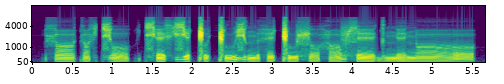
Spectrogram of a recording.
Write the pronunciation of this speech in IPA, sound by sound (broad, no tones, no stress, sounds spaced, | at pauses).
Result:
x ɑː k ɑ x t͡ɕ ɔ | t͡ɕʰ ɛ x ʑ ɛ ǁ ʊ ǁ u ʑ ʊ ŋ ə h ɛ ǁ u ɬ ɔ h ɑ v ɬ ɛː ɡ ə ŋ ɛ ŋ ɑː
